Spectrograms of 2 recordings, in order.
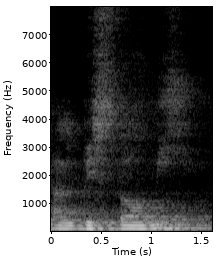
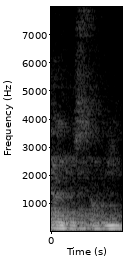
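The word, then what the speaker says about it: al-Bustami: Bustomi ada yang bacanya Al bistomi boleh ada yang bacanya Al Bustomi boleh namanya Al Imam Abu Yazid Al Bustami beliau ini jadi kekasih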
